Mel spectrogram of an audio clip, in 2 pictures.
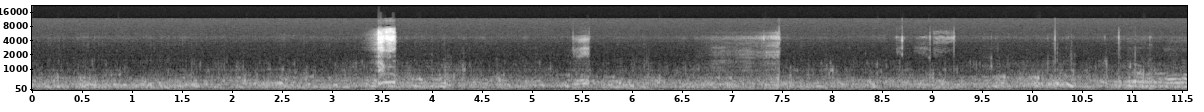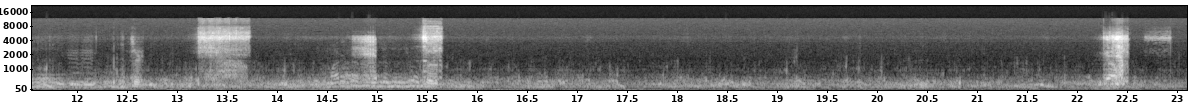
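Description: Reversed and remixed fragments of speech forming a continuous garbled murmur, from a necrophonic sound bank used for spirit-communication (ITC) sessions. Short sharp hisses break through now and then, the strongest about three and a half seconds in and twice more near the middle.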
